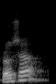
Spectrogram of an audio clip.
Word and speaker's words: Roger: So is he pronounced Roger? Roger. Okay. Roger. In Catalan. Talking in Catalan.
